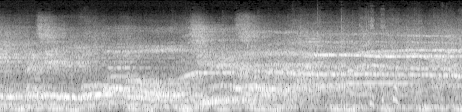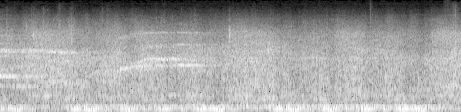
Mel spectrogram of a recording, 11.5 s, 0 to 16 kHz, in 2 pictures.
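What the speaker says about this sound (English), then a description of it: "the crowd do go absolutely crazy, and rightly so." A crowd goes wild at a swimming medal presentation during the 2014 British Gas Swimming Championships finals, cheering for a home favourite. The loud, steady roar continues throughout, with shrill whistles rising above it and a voice talking underneath.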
